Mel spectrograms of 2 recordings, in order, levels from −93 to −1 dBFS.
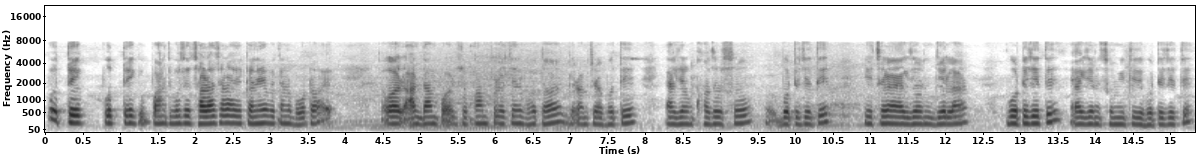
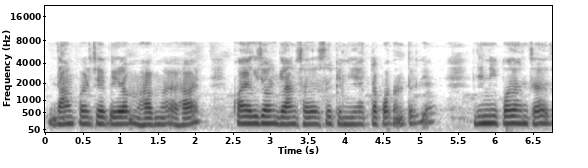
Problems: background sounds at intervals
